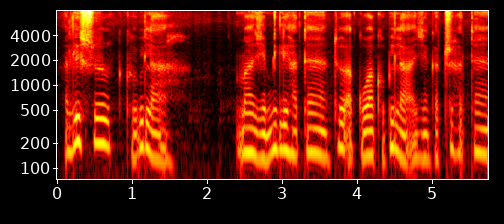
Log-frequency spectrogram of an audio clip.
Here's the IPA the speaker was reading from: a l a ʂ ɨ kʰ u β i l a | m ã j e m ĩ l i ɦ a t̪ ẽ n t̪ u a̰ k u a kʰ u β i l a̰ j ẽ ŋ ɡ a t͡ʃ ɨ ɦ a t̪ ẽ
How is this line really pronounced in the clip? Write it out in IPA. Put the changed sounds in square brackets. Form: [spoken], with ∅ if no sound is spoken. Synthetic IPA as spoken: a l [i] ʂ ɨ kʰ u β i l a | m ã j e m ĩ l i ɦ a t̪ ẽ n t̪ u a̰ k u a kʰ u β i l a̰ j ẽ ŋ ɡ a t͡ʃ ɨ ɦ a t̪ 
